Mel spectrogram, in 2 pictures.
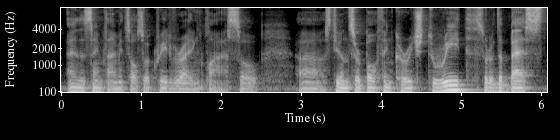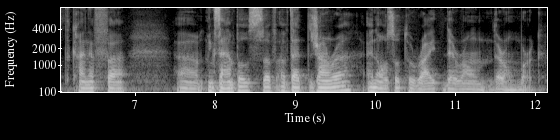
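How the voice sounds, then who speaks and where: A middle-aged man from Bulgaria answering interview questions about his work, pausing often with fillers and restarts. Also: sits low, mellow. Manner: hesitant, many fillers and restarts. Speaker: guest, journalist and professor.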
